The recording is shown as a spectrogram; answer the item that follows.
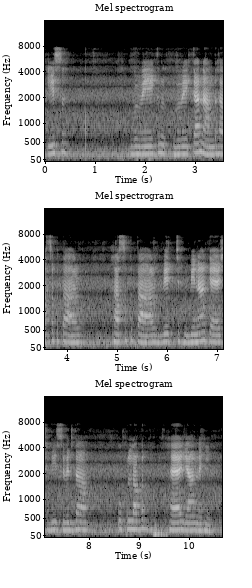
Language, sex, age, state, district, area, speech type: Punjabi, female, 45-60, Punjab, Mansa, urban, read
